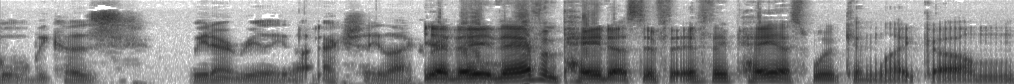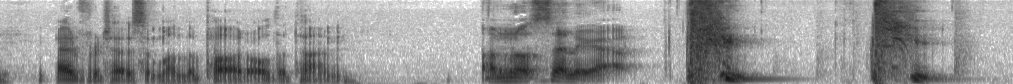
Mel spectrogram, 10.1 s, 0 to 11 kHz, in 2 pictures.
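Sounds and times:
speech: 0:00.2 - 0:09.9
loud sharp sneezes with voiced buildup: 0:08.4 - 0:09.9.

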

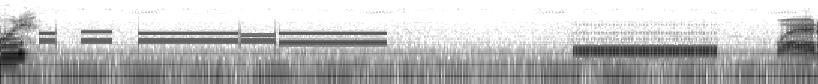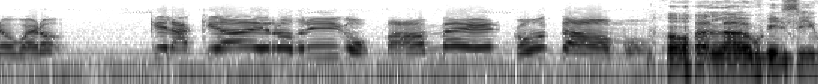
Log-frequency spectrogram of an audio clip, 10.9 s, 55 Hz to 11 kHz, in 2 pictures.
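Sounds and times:
speech: 0:00.1 - 0:00.4, 0:05.2 - 0:10.9
telephone keypad tones dialing a number: 0:00.3 - 0:02.6, 0:03.8 - 0:04.8.

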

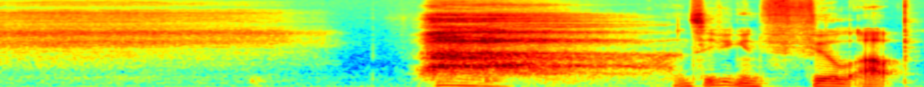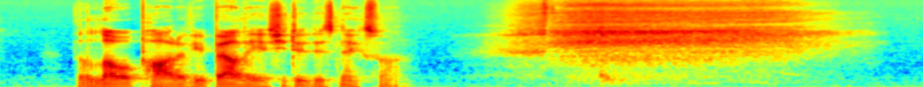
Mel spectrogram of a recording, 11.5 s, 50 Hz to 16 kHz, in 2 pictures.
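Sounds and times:
loud breathy exhale out through the mouth: 0:00.0 - 0:04.2, 0:08.7 - 0:11.4
person taking a deep breath in through the nose: 0:00.0 - 0:04.2, 0:08.8 - 0:11.3
speech: 0:04.2 - 0:08.4.

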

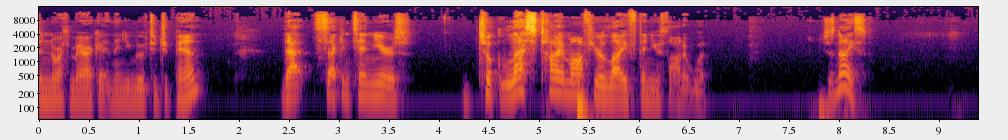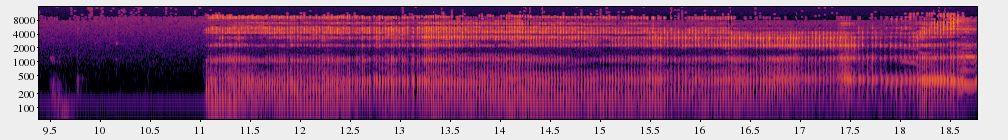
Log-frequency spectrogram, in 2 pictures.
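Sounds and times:
speech: 0:00.0 - 0:01.7, 0:02.4 - 0:06.8, 0:07.8 - 0:08.4, 0:11.1 - 0:11.3
long loud sustained rough croaking burp: 0:11.0 - 0:18.7.

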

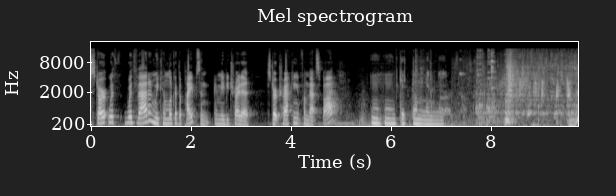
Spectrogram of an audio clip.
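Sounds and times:
speech: 0:00.1 - 0:08.0
toilet flushing: 0:07.6 - 0:09.7.

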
